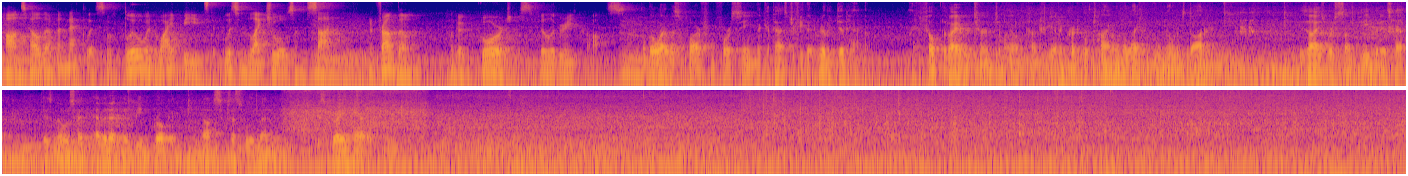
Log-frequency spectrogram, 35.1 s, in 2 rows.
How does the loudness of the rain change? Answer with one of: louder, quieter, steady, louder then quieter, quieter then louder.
steady.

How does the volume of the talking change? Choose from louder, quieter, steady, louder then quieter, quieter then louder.
steady.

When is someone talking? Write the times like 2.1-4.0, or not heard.
0.1-15.2, 16.2-22.6.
